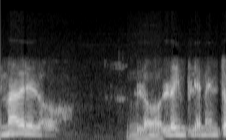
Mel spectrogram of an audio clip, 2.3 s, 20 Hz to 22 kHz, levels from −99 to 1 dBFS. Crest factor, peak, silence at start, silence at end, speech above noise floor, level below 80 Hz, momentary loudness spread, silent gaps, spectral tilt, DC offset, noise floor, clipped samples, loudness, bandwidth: 18 dB; -8 dBFS; 0 s; 0 s; 35 dB; -68 dBFS; 16 LU; none; -8 dB/octave; under 0.1%; -60 dBFS; under 0.1%; -26 LUFS; 6.6 kHz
